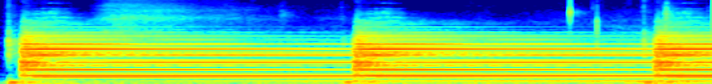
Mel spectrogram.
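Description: A bell rings out loudly three times at a steady, unhurried pace, each strike leaving a long, shimmering hum that carries into the next. No voices are heard.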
